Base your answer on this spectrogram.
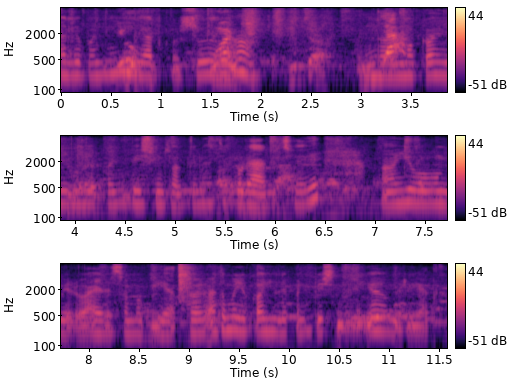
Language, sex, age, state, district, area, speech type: Nepali, female, 18-30, West Bengal, Kalimpong, rural, spontaneous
